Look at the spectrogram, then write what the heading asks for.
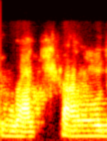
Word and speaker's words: Rothschild: in German it is spelled Rothschild um it's pronounced like Rothschild in the red shield in German and he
